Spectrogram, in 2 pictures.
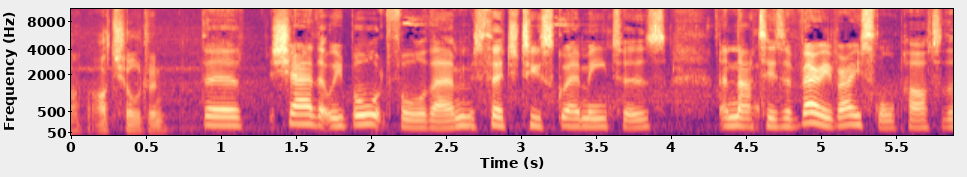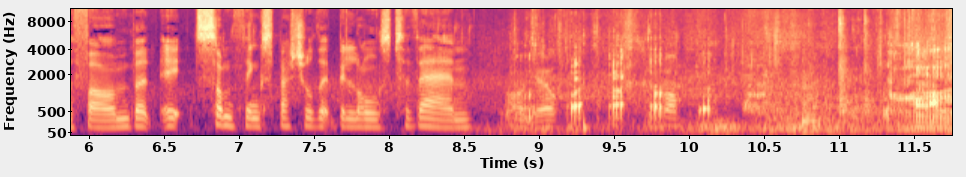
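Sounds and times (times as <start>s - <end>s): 
speech: 0.2s - 11.7s
pigs grunting and oinking: 8.8s - 10.6s, 11.2s - 11.7s.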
